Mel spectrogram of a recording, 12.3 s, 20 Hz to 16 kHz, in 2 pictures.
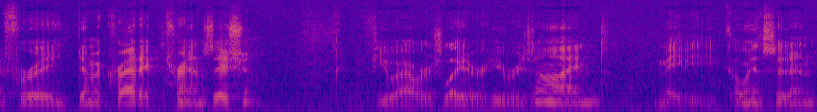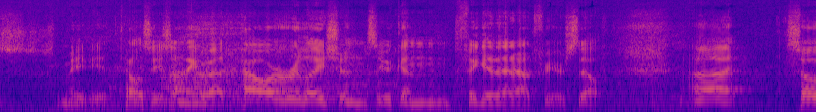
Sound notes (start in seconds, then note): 8.6 laughter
